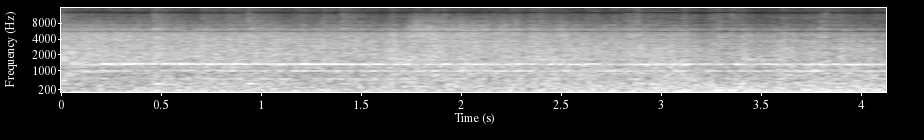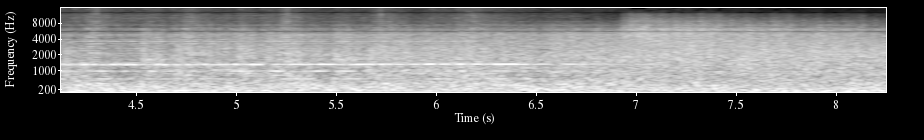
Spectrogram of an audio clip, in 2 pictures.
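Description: Dramatic background score and sound effect: a steady, dense rush of noise with a held high tone over it, which stops near the end.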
